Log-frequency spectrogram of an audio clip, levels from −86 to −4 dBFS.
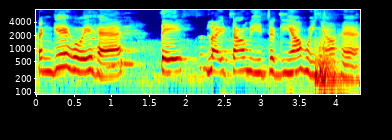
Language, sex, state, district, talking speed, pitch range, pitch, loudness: Punjabi, female, Punjab, Pathankot, 125 wpm, 285-320 Hz, 300 Hz, -12 LUFS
